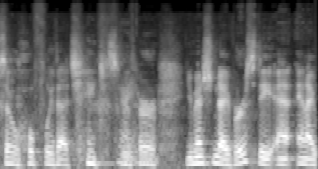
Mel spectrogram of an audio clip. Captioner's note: laughter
